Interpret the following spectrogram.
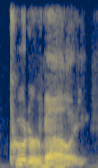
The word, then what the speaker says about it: Poudre Valley: You attended your family medicine internship and residency at Poudre Valley Hospital in Fort Collins, Colorado. What was that? Poudre Valley. We go with the local pronunciation.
